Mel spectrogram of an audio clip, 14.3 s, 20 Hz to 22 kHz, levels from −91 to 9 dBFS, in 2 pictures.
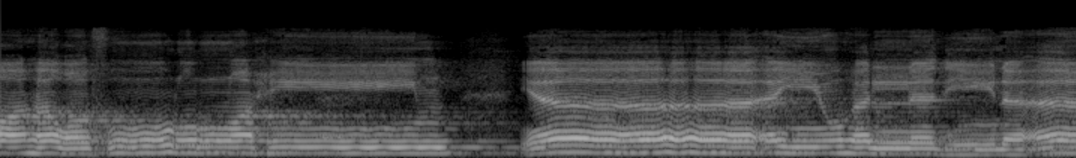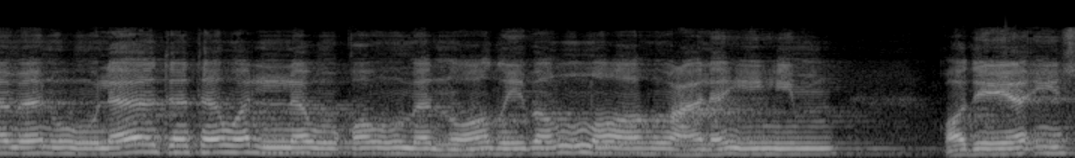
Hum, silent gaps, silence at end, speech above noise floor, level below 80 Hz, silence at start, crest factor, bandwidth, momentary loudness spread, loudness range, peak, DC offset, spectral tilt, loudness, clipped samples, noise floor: none; none; 0 s; 24 dB; -74 dBFS; 0 s; 14 dB; 11 kHz; 7 LU; 3 LU; -18 dBFS; under 0.1%; -5.5 dB/octave; -32 LUFS; under 0.1%; -56 dBFS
